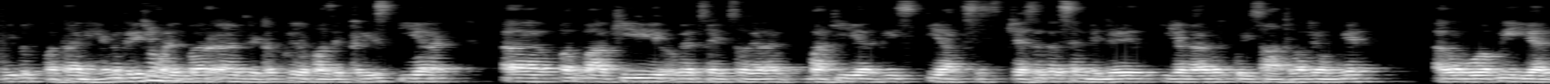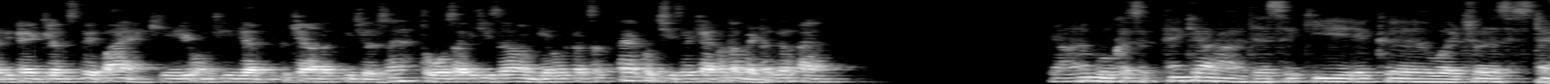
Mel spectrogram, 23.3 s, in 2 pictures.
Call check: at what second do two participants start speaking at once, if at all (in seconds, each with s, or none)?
none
